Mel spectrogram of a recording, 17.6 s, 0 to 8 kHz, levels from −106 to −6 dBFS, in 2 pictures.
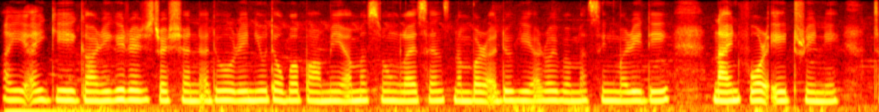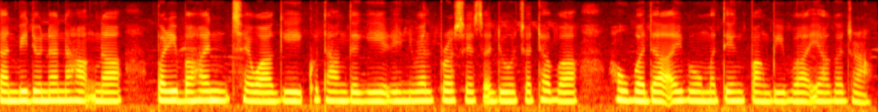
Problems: none marked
